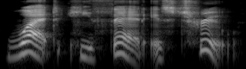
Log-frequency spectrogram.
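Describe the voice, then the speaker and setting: A woman voicing a sensible, motherly mama bear in a children's storybook, firm and gently reproving. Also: lowish voice, lively intonation, extremely slow, husky, exaggerated voice.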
